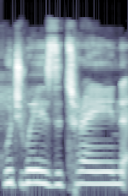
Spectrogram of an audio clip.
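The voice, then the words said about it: Put-on French accent. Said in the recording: “that's a pretty good French accent.”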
